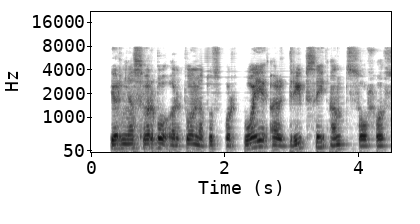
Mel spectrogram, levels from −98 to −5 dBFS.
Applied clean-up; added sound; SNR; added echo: neural mask model DeepFilterNet 3.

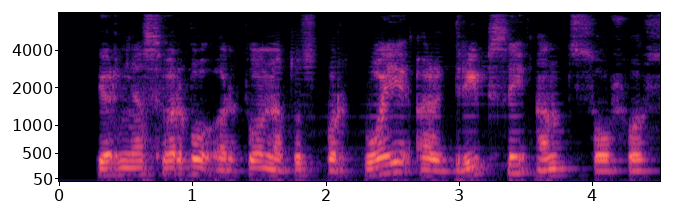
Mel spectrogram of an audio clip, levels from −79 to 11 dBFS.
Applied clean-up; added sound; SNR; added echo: neural separator model SepFormer DNS4.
